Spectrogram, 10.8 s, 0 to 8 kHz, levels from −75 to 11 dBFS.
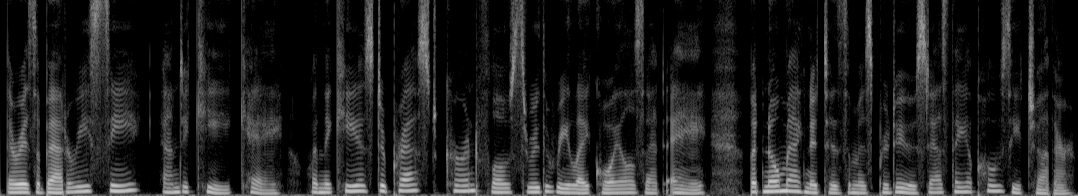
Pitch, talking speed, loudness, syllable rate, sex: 175 Hz, 180 wpm, -18 LUFS, 4.7 syllables/s, female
